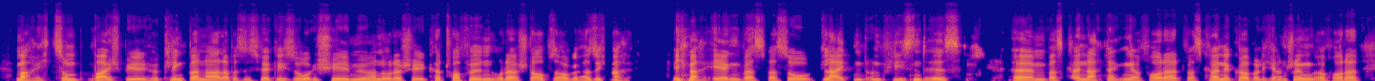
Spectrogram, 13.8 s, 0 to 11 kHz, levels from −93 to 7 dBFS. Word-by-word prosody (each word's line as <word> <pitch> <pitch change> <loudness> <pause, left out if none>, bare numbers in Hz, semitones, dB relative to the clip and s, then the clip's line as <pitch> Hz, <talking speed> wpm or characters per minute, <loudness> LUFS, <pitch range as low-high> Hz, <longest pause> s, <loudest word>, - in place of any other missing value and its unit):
mache 115 +2 +3
ich 100 - -11
zum 105 -3 -1
Beispiel 110 -2 +2
h 110 - -3
klingt 140 +7 -1
banal, 110 +1 +3
aber 100 - -2
es 100 - -8
ist 125 0 -9
wirklich 100 -7 -1
so, 95 +2 +1
ich 100 - -5
schäle 115 -2 +2
Möhren 115 +6 0
oder 100 -3 +1
schäle 105 +6 -1
Kartoffeln 115 +1 0
oder 100 -2 +1
staubsauge. 100 -6 -1
Also 100 +2 -1
ich - - -7
mache - - -2 0.5
ich - - +2
mache - - +5
irgendwas, 130 -2 +1
was 120 -5 -2
so 110 -4 0
gleitend 130 +5 +2
und 105 -3 -5
fließend 155 +2 -2
ist, 145 +2 0 0.5
ähm, 110 -2 +4
was 115 0 0
kein 100 -3 0
Nachdenken 135 0 0
erfordert, 115 -1 +1
was 100 0 -5
keine 105 -2 +2
körperliche 100 0 -1
Anstrengung 120 -2 0
erfordert. 105 -1 0
110 Hz, 185 wpm, -24 LUFS, 105-125 Hz, 0.5 s, mache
